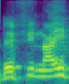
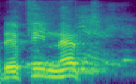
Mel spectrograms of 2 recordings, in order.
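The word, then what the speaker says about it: definite: ডেফিনাইট নয়। কি উচ্চারণ করবে? ডেফিনেট।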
